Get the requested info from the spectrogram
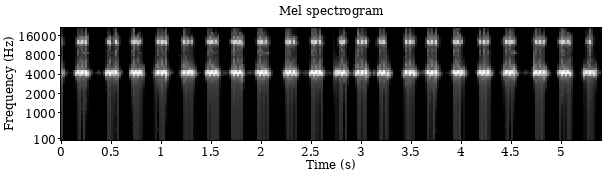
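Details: Continuous high-pitched cricket chirps, short and crisp, repeated about four times per second with slight unevenness in spacing, alone in a silent background.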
